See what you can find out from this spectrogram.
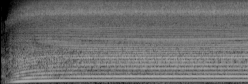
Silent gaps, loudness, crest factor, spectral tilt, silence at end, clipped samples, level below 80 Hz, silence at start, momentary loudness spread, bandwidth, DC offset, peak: none; -15 LUFS; 16 dB; -2.5 dB/octave; 0 s; under 0.1%; -56 dBFS; 0 s; 3 LU; over 20 kHz; under 0.1%; -2 dBFS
